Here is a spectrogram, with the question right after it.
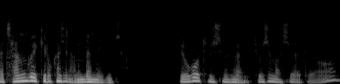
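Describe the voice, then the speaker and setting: A man's dark, mellow tone, somewhat breathy, in a dry, close sound with no echo and a quiet background. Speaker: professor. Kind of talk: lecture. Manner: fast.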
